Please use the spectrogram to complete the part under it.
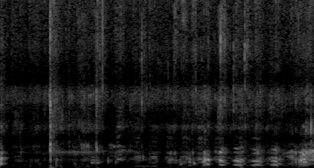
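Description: Hens cluck softly and repeatedly nearby, a rhythmic series of short calls growing busier toward the end, with faint thumps in the background.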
